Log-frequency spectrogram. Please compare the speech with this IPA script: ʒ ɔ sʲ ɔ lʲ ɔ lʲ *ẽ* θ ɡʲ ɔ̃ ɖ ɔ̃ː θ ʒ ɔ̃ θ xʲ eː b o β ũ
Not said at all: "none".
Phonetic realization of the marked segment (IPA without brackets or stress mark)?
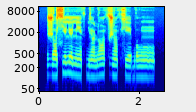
ẽ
